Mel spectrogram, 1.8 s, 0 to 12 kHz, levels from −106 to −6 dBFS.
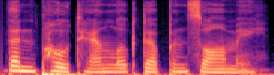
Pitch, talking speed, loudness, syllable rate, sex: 165 Hz, 230 wpm, -20 LUFS, 5.3 syllables/s, female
